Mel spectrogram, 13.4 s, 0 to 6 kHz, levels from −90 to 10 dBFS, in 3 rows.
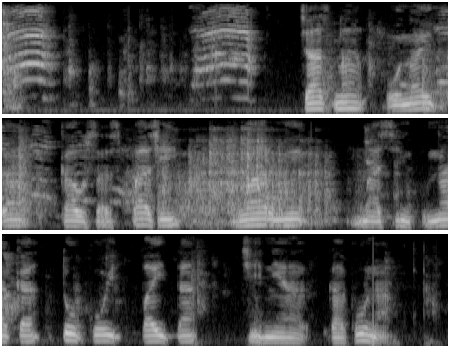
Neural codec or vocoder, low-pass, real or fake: none; 5.4 kHz; real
